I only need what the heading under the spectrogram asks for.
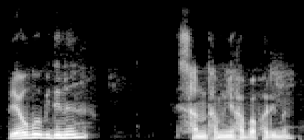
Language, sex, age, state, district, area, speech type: Bodo, male, 60+, Assam, Udalguri, urban, spontaneous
